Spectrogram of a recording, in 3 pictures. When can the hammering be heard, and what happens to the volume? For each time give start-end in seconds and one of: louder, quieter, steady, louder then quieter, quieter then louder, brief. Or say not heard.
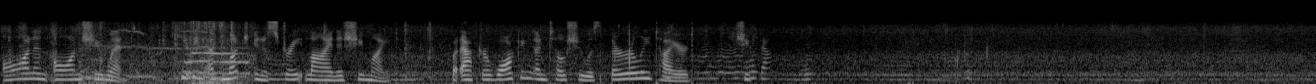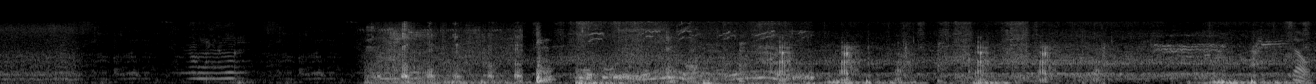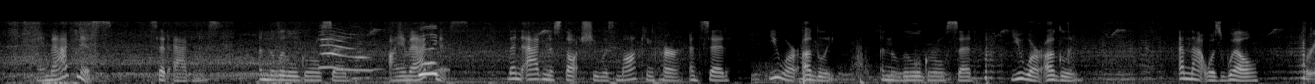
not heard.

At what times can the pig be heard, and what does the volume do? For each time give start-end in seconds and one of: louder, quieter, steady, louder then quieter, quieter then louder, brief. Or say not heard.
16.8-18.8 brief
19.8-26.1 quieter.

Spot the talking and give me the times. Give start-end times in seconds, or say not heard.
0.0-7.7, 26.0-37.1, 38.1-39.4.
